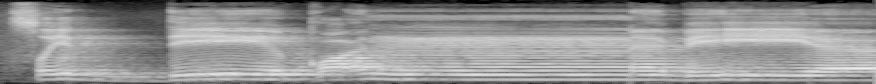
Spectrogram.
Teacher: സ്വാദിന് കസ്റുള്ളത് കൊണ്ട് കുറഞ്ഞ തഫ്ഖീം കൊടുക്കുക. · ഖാഫ് ഇസ്തിഅലാഇൻ്റെ ഹർഫാണ്, പൂർണ്ണമായ തഫ്ഖീം. ഖാഫിൻ്റെ തൻവീനിനെ ശേഷമുള്ള നൂനിൽ പൂർണ്ണമായും ലയിപ്പിച്ച് മണിക്കണം. ഇദ്ഗാം ബിഗുന്ന കാമിൽ.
